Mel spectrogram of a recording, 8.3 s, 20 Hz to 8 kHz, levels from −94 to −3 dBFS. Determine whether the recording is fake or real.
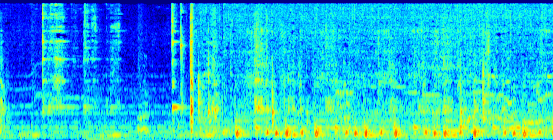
real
